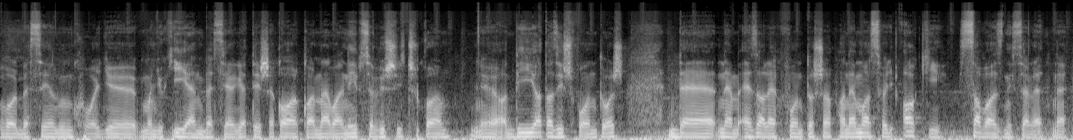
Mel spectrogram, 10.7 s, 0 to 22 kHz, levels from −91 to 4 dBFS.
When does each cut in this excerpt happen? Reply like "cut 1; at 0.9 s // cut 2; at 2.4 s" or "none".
none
